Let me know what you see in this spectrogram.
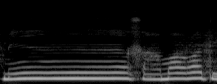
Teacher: نون ساکن کے بعد ثا حروف اخفا میں سے ہے، اسی لیے یہاں پر گنہ کر کے پڑھیں گے، نون کو اخفا کر کے پڑھیں گے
